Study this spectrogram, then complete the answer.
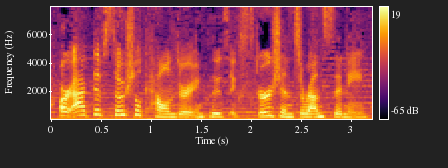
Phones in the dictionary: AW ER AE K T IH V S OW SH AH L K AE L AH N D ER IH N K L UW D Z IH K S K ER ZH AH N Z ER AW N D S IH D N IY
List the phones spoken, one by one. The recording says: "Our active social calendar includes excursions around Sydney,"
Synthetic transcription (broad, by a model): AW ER AE K T IH V S OW SH L K AE L AH N D ER IH N K L UW D Z IH K S K ER ZH AH N Z ER AW N D S IH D N IY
